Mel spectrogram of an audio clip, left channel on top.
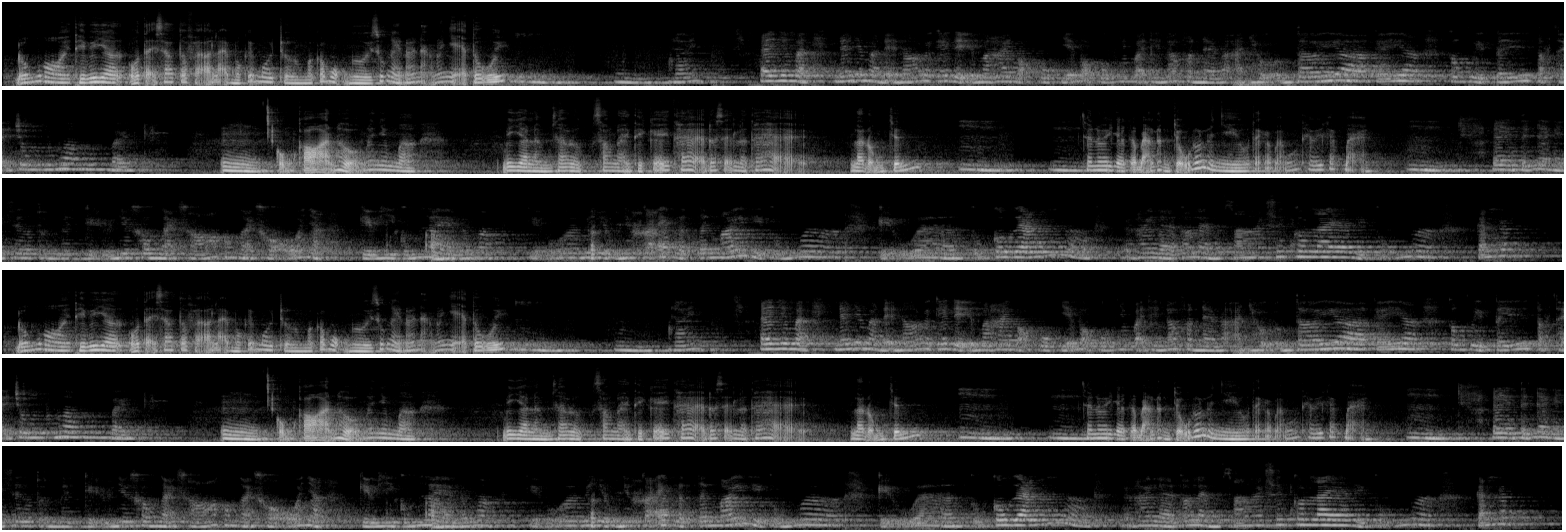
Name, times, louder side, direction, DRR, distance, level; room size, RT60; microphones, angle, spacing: voice 1, 0.1-5.1 17.8-20.0 20.6-23.7 24.1-24.8 26.5-29.4 35.5-35.8 37.1-37.2, left 1 dB, 10° left, 0.3 m, -22 dB
voice 2, 5.2-5.7 6.1-7.0 7.3-15.3 15.5-16.9 25.2-25.7 26.1-26.6 29.6-36.1 36.5-46.3, right 1 dB, 45° right, 1.4 m, -29 dB
24.5 x 12.5 x 2.6 m
head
